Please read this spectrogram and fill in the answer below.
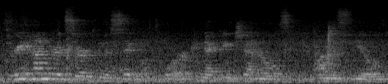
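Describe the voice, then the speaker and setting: Loud background noise and audible room echo surround this recording. A woman speaks at a moderate speed. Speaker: panel chair introducing papers. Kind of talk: conference introduction read from notes. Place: classroom. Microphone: camera far.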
